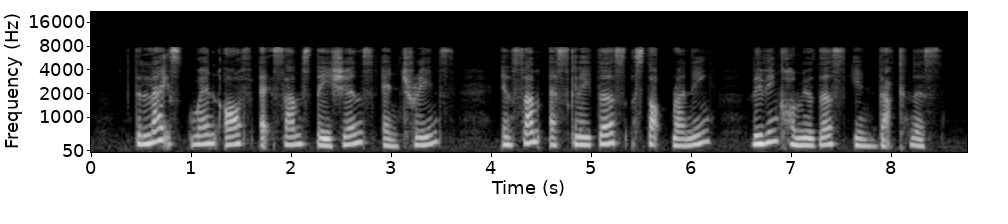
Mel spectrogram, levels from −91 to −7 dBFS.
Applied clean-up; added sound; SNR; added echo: none; none; none; none.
